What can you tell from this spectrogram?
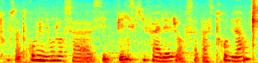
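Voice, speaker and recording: Fairly quick speech from a woman, against noticeable background noise. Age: 20s. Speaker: beauty vlogger. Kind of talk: casual vlog narration. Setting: at home in bedroom, late night. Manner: casual, filler-heavy; whispering in part.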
